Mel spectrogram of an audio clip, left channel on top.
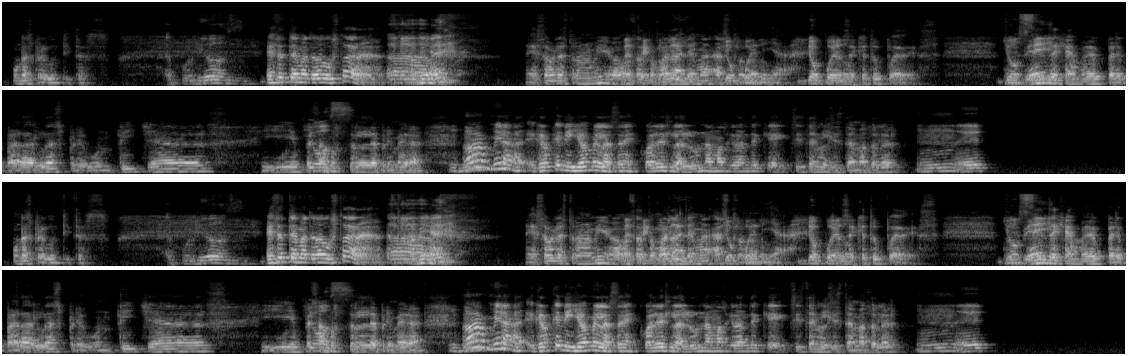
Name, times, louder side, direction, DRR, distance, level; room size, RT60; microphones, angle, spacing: voice 1, 0.0-2.0 2.6-4.5 5.2-20.2, right 1 dB, 45° right, 1.1 m, -23 dB
voice 2, 1.6-2.4 3.8-4.6 6.2-6.9 7.2-8.5 10.0-10.5 14.0-14.5 15.7-16.0 20.4-21.0, left 1 dB, 5° left, 0.7 m, -26 dB
3.9 x 2.3 x 2.2 m
head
